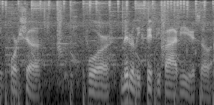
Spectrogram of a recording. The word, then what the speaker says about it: Porsche: as he is so explicitly told me to pronounce it correctly Porsche for literally 55 years so I listen to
